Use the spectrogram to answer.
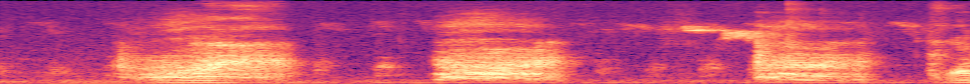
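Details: Chicken with ngorok (engkrok), a respiratory illness, making harsh, rasping, snore-like breath noises before home treatment.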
